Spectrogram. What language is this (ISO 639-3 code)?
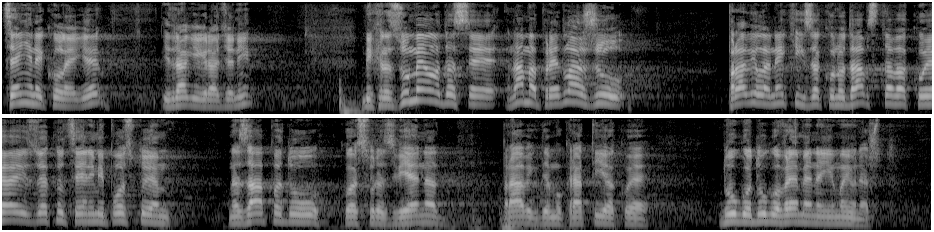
srp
